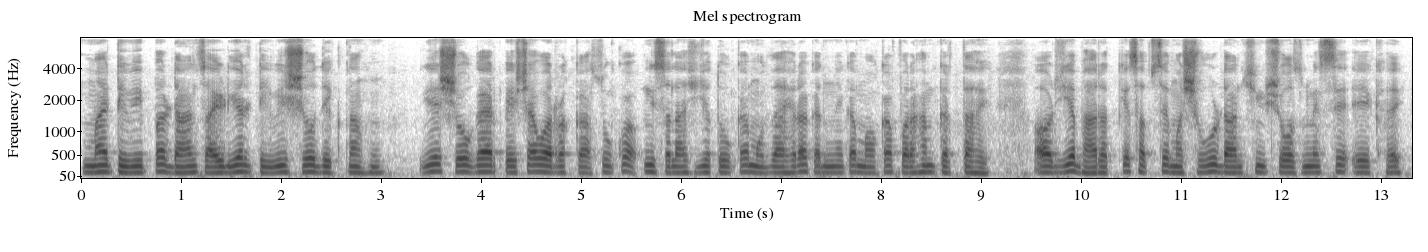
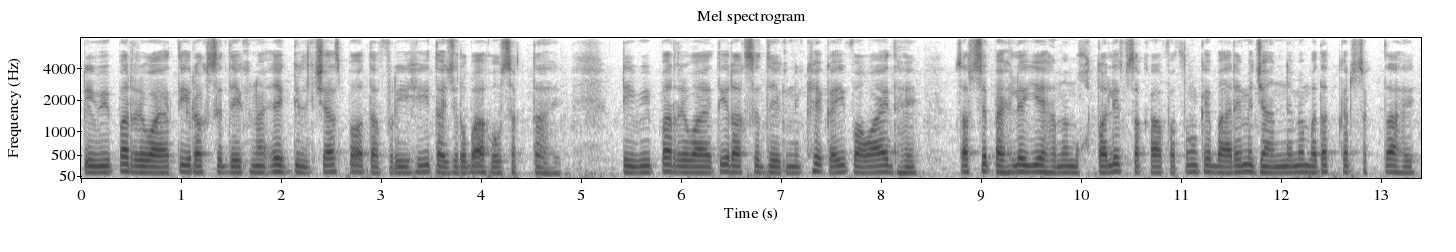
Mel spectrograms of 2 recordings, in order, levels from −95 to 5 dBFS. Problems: none marked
